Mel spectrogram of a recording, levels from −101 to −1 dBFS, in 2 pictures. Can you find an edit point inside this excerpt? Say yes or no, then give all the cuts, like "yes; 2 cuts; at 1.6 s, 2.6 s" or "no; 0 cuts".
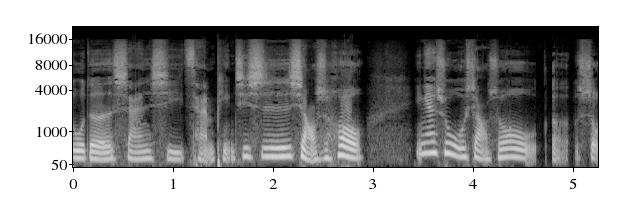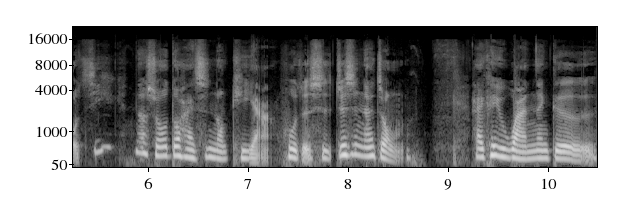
no; 0 cuts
